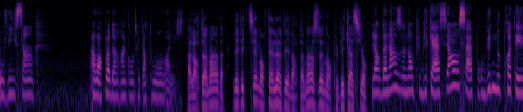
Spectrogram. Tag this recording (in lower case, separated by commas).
speech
